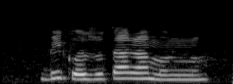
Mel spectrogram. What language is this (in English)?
Igbo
